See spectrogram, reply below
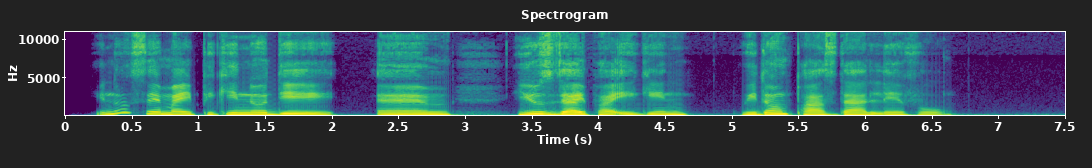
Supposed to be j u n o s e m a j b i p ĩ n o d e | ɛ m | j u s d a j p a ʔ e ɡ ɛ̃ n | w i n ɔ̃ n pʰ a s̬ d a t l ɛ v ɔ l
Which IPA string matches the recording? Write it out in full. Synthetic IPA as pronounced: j u n o s e m a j p i k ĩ n o d e | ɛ m | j u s d a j p a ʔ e ɡ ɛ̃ n | w i d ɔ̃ n pʰ a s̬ d a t l ɛ v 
